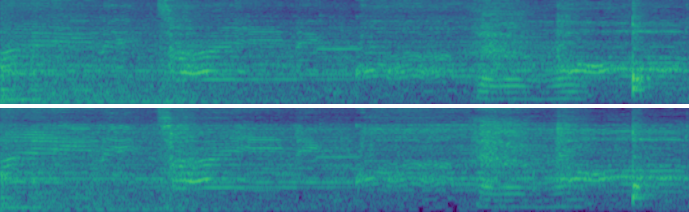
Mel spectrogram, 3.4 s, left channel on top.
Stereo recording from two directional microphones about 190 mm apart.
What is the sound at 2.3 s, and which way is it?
Music, 20° right (ahead or behind).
